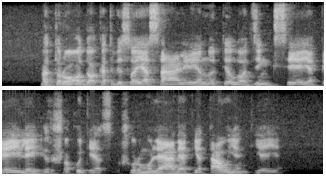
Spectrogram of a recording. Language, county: Lithuanian, Alytus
